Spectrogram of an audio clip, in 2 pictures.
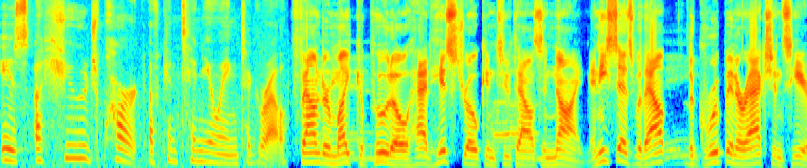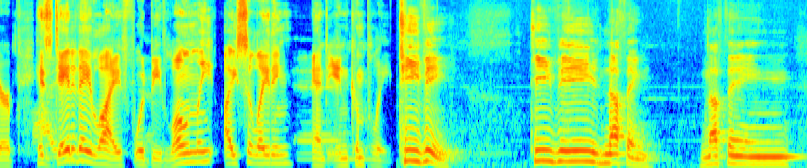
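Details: Adult news reporter, then a second speaker; typical speech.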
